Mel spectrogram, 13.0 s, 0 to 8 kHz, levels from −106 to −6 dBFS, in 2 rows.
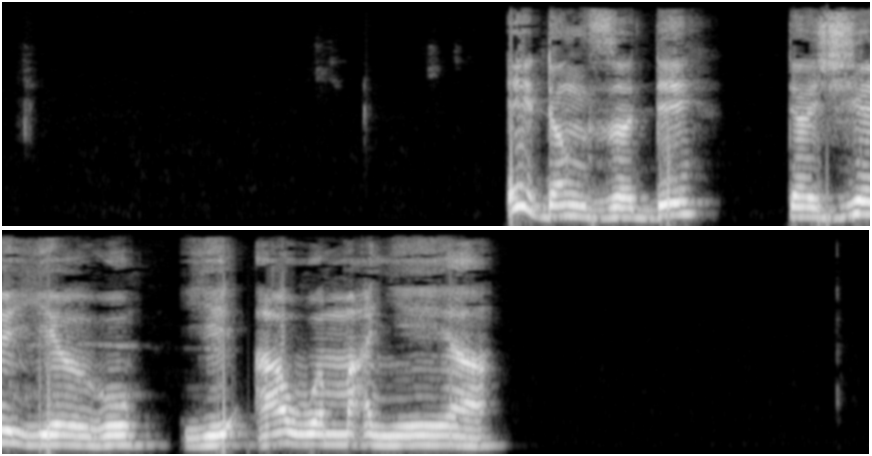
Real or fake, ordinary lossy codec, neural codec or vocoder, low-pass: real; AAC, 32 kbps; none; 7.2 kHz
